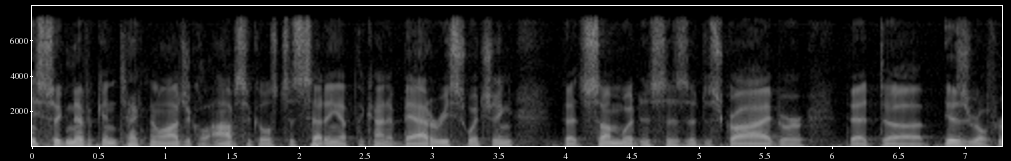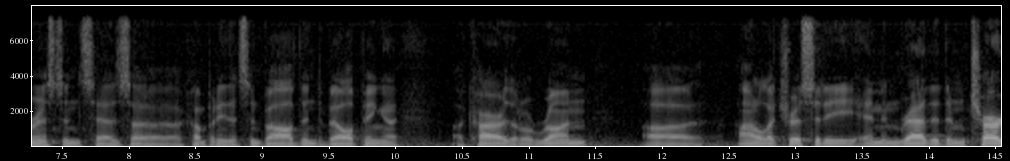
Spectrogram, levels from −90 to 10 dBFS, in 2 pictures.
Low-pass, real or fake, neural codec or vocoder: 7.2 kHz; real; none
